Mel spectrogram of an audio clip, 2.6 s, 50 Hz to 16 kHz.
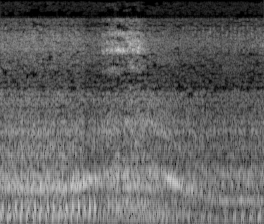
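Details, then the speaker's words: Honda Vario 110 LED eSP after fitting an aftermarket double clutch bell (Kartel), light throttle: soft hiss on initial pull-away over a steady engine note; possibly characteristic of the part, fades once moving. "Nah untuk tarikan awalnya nih ada suara berdesisnya gitu ya. Ini mungkin memang ciri khasnya kartelan seperti itu, saya tahu saya guys ya."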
